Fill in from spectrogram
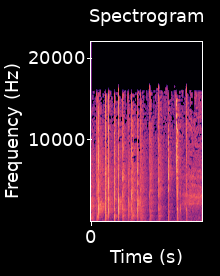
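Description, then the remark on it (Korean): A short burst of hand clapping, about fifteen sharp claps in a quick, slightly uneven rhythm that slows and thins toward the end, with no talking over it. “박수 보내드리겠습니다.”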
